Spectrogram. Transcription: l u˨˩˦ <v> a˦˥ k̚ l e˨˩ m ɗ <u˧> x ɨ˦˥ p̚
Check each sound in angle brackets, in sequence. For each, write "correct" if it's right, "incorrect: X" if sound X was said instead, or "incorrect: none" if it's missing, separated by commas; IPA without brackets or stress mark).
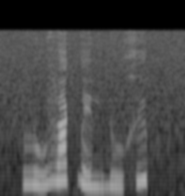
correct, incorrect: u˨˩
